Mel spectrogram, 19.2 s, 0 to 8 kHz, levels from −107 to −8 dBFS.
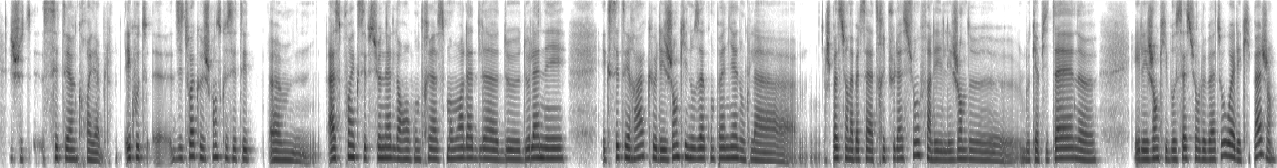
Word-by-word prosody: je - - +2
te - - -12 0.2
c'était 185 -1 -1
incroyable. 160 -3 -2 0.3
Écoute, 190 0 +1
heu, - - -10
dis-toi 185 +5 +1
que 205 -3 -1
je 180 - +2
pense 210 0 0
que 210 - -6
c'était, 170 -2 -2 0.2
hem, 155 -4 -1 0.3
à 180 - +6
ce 185 - -2
point 215 -1 +3
exceptionnel 190 -2 +1
d'en 175 -1 +2
rencontrer 170 +1 -2
à 170 - +1
ce 170 - -3
moment-là 185 +2 +1
de 175 0 -6
l'a 170 -2 +2
de 165 +1 0
de 175 +2 +1
l'année, 180 -1 +2 0.5
et 165 - -4
cetera, 200 0 +1
que 200 -3 -2
les 170 -2 +3
gens 195 +5 +4
qui 210 0 +1
nous 185 -1 +1
accompagnaient, 185 +1 +2
donc 165 -1 -3
la 145 -5 -2
m 215 - -12 0.3
je 155 - -9
sais - - -5
pas 185 - +4
si 185 0 +1
on - - +1
appelle 165 0 +2
ça 170 +1 0
la 160 - +2
tripulation, 175 +5 -1
enfin 220 -8 0
les 155 -1 0
les 155 0 -1
gens 170 +2 +1
de 165 0 -2 0.7
heu, - - -10
le 155 - -3
capitaine, 175 +4 +1
heu 155 -2 0 0.6
et - - +1
les 165 0 +3
gens 175 +2 +4
qui 175 -1 -4
bossaient 165 +3 +2
sur 180 -1 0
le 165 - +2
bateau 165 +8 0
Ouais, 220 -3 +5
l'équipage. 200 +7 0
175 Hz, 205 wpm, -34 LUFS, 165-185 Hz, 0.7 s, à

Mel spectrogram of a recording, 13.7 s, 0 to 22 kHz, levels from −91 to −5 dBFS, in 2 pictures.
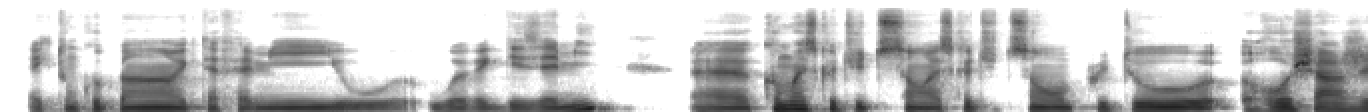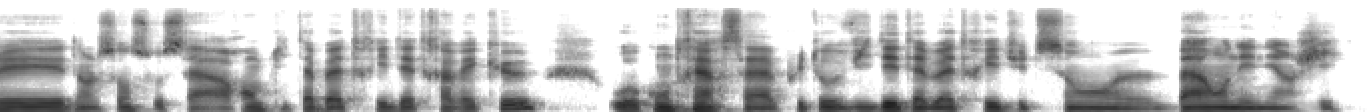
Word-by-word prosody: avec - - -8
ton - - -5
copain, 95 +1 +1
avec 95 0 0
ta 90 - -4
famille 90 +1 -1
ou 85 0 -6
ou 90 +1 -6
avec 90 0 -6
des 90 -1 -4
amis, 110 - +1 0.4
heu, 90 -2 0
comment 125 +3 +5
est-ce 130 -1 +3
que 125 - 0
tu 115 - -3
te - - +4
sens? 90 -2 +2
Est-ce 90 - -2
que - - -2
tu 110 +2 -9
te - - -8
sens 100 -2 +1
plutôt, 105 -2 +3
heu, - - -1
rechargé, 110 +1 +3
dans 100 - -7
le 95 - -6
sens 105 +2 -3
où - - -7
ça 85 -3 -1
a - - -1
rempli 105 +4 -5
ta 100 - -3
batterie 95 +2 -3
d'être 100 0 -3
avec 95 -1 -3
eux, 160 +5 +1 0.3
ou 105 - 0
au 95 - +2
contraire 105 -1 +3
ça 90 -5 +1
a - - -2
plutôt 100 +3 -2
vidé 95 +4 +3
ta 95 -2 +2
batterie, 95 +3 +1
tu 105 - -6
te - - -4
sens, 90 -2 0
heu, 80 0 -8
bas 95 0 +4
en 95 -1 +3
énergie? 90 0 -2
95 Hz, 235 wpm, -25 LUFS, 90-105 Hz, 0.4 s, comment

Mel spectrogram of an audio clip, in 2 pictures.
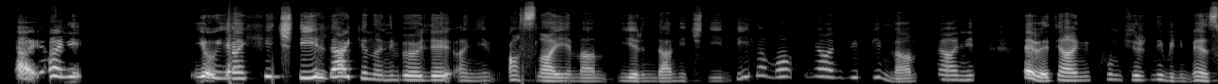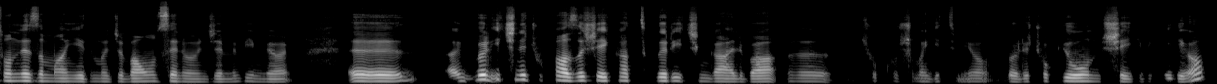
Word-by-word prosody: Aaa, - - +8 0.2
yani... 370 -1 +5 1.1
Yo, 395 +7 +8
yani 280 -1 +3
hiç 360 +5 +2
değil 315 +1 +6
derken 360 -6 +5
hani 210 -3 -7
böyle, 200 -1 +4
hani, 175 0 -12
asla 180 -5 +4
yemem 155 -2 -4
yerinden 155 -1 -3
hiç 165 +1 -11
değil, 155 0 -18
değil 335 +7 -9
ama 350 -1 -5 0.2
yani 340 -4 -5
bi 320 0 -11
bilmem. 145 - -6 0.2
Yani 215 -1 -4 0.5
evet, 165 - +6
yani 185 -1 +2
kumpir, 210 -1 -7
ne 220 -2 -7
bileyim 155 -3 -13
,en 180 -2 +1
son 170 0 -1
ne 170 0 0
zaman 150 -3 -9
yedim 140 -1 -12
acaba 140 0 -9
10 145 +1 -8
sene 145 -1 -4
önce 130 0 -15
mi, 135 +2 -23
bilmiyorum. 130 -4 -14 0.6
Eee, 150 0 +1 0.4
a - - -8 0.2
böyle 225 -2 +5
içine 225 -1 -1
çok 195 -2 -24
fazla 180 -2 +1
şey 180 -1 -2
kattıkları 170 -1 -7
için 155 -3 -10
galiba, 135 -1 -6
eee, 145 - -27 0.7
çok - - -28
hoşuma 140 -1 -16
gitmiyor, 135 0 -21 0.2
böyle 135 0 -12
çok 155 +3 -20
yoğun 150 -2 -2
bir - - -19
şey 135 -3 -3
gibi 125 +2 -36
geliyor. 145 - -7
165 Hz, 145 wpm, -22 LUFS, 145-215 Hz, 1.1 s, Aaa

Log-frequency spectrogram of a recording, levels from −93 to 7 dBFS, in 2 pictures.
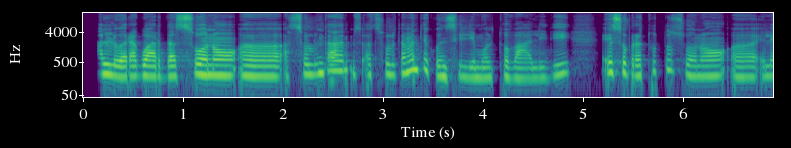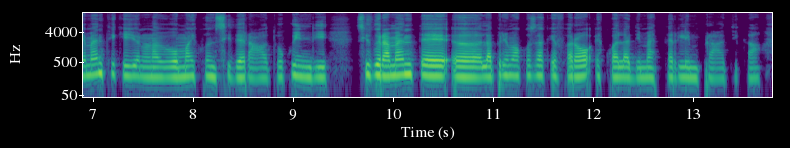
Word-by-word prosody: Allora, 195 -4 +4
guarda 190 -1 +4
sono, 200 +1 +6
uhm, 190 -1 +3
assolunta 225 +7 +1 0.2
assolutamente 230 +8 0
consigli 185 -1 -2
molto 175 +2 -4
validi 170 +6 -4 0.3
e 255 - +2
soprattutto 245 +3 +1
sono, 195 -8 -2
uhm, 180 0 -3
elementi 210 +4 -3
che 200 -1 -8
io 195 0 -3
non 180 -1 -5
avevo 180 0 -2
mai 185 +1 -3
considerato 175 -2 -6
quindi, 180 -2 -4 0.3
sicuramente, 200 -1 +3
uhm, 180 -1 +2
la 185 0 +1
prima 200 0 -5
cosa 195 0 -6
che 195 - -8
farò 185 +2 -1
è 195 - -14
quella 180 -1 -3
di 170 0 -8
metterli 175 +1 -7
in 170 -1 -5
pratica. 165 0 -16
190 Hz, 150 wpm, -19 LUFS, 180-205 Hz, 0.3 s, sono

